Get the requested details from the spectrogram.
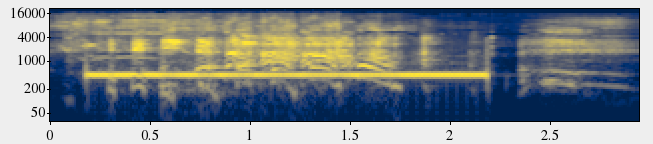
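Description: A loud, steady telephone tone holds one mid pitch for about two seconds as people try to call someone again, with laughter and chatter underneath, then people keep laughing and talking after it stops.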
